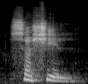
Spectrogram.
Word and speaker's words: Xochitl: Xochitl. Así, qué bien pronunciar.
